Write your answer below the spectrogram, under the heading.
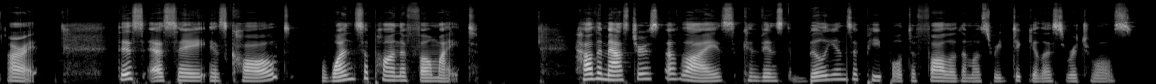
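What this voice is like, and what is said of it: Slightly raspy voice. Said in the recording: “I have a little bit of a raspy throat today”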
